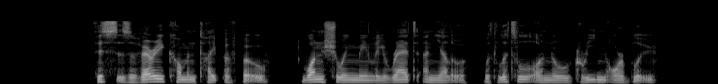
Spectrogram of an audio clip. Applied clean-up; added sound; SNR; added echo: none; none; none; none.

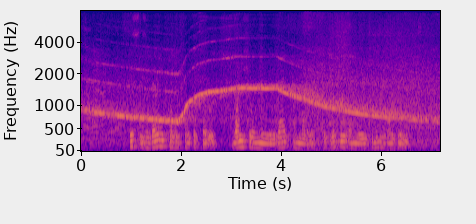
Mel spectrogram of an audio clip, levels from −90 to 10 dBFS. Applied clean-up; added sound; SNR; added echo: none; Motor vehicle (road) / Siren; -3 dB; reverberation time 0.3 s.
